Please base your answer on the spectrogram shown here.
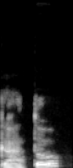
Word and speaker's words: gato: So we have GA, GO, or GU, that would be go, like in the word gato, in the word gota, gato is cat, gota is drop, or in the word gusano, worm.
